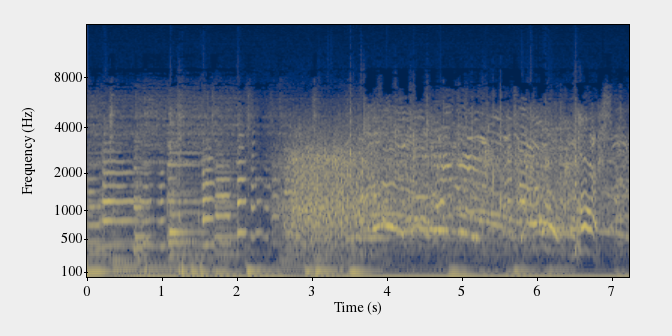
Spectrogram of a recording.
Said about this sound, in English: Can you hear him? Can you hear that applause? Can you hear him all through the concert? The crowd in London would have given you the same reception.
